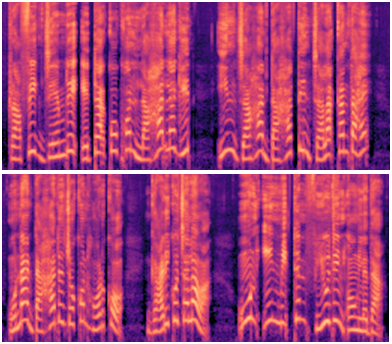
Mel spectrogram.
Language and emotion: Santali, angry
